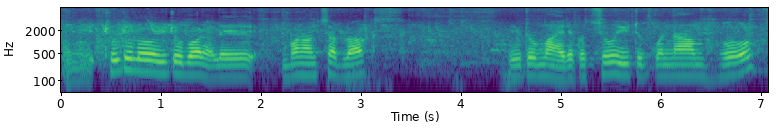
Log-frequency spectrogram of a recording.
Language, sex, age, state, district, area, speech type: Nepali, male, 18-30, West Bengal, Alipurduar, rural, spontaneous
